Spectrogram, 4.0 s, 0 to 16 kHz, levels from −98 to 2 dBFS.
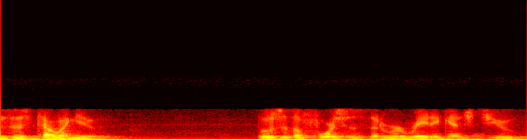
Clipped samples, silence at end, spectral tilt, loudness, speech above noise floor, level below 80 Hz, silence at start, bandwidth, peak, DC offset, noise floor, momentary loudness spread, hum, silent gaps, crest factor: under 0.1%; 0 s; -10 dB/octave; -29 LUFS; 30 dB; -60 dBFS; 0 s; 3.7 kHz; -10 dBFS; 10%; -59 dBFS; 10 LU; none; none; 20 dB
